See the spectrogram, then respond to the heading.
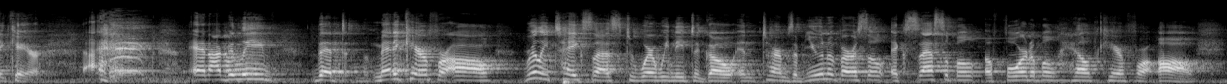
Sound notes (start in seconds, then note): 2.6 laughter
